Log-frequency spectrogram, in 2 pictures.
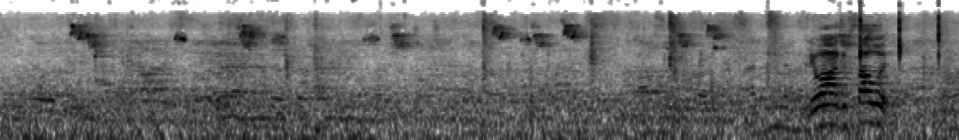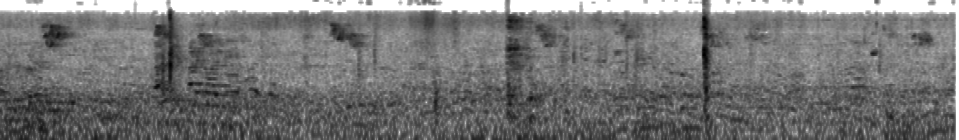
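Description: A large crowd murmurs and chatters all around.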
